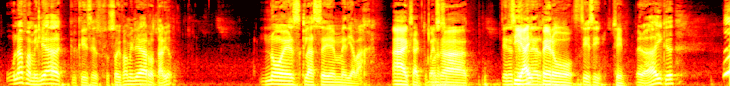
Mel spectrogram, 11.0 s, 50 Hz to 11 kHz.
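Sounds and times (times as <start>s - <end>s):
speech: 0.2s - 2.7s, 3.9s - 10.9s
quiet breath: 10.1s - 10.8s.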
